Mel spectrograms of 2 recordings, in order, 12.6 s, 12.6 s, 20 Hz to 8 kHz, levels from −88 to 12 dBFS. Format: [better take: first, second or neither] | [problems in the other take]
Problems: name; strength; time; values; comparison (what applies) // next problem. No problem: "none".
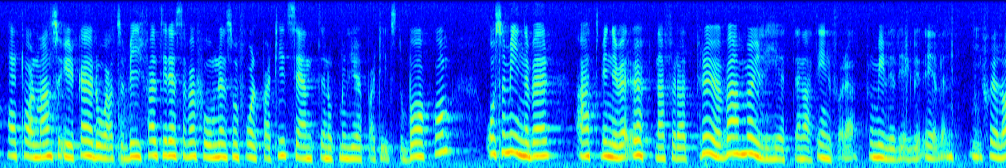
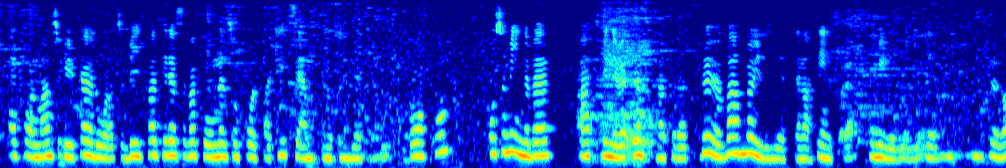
first | noise reduction (classical method Wiener filter)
